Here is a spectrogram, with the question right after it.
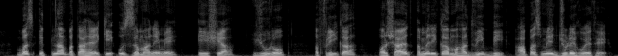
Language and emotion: Hindi, neutral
